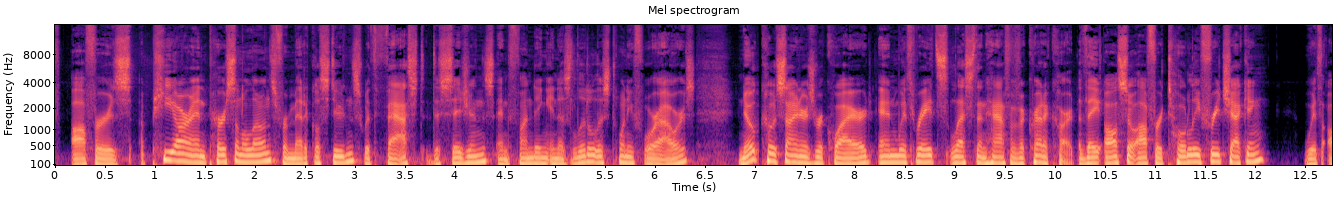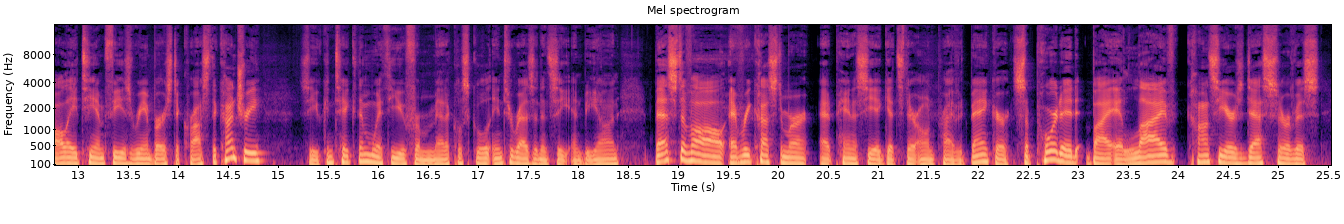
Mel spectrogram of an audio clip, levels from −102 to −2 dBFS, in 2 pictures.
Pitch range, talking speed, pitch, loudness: 100-135 Hz, 185 wpm, 115 Hz, -19 LUFS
